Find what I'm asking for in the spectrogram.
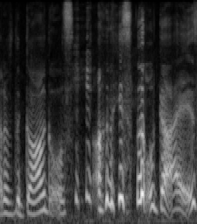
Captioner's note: both chuckle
